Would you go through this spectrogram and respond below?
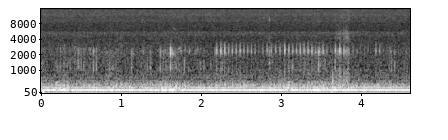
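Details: Low, even purring from a Bengal mother cat as she nurses her kitten daughter, a constant deep drone with faint soft rustles above it.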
